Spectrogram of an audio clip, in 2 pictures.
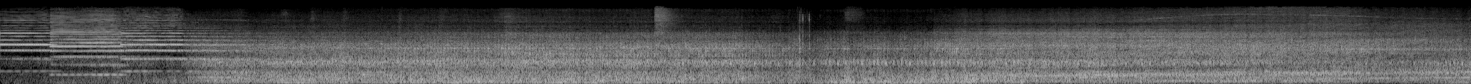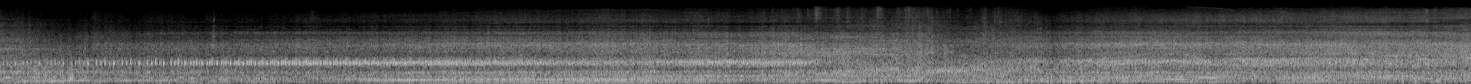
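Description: A two-tone emergency siren sounding briefly, cutting off about two seconds in, followed by the engines of fire engines and an ambulance driving past one after another.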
